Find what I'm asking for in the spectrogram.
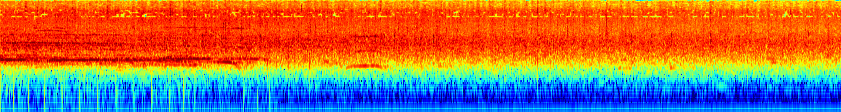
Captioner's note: cheering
